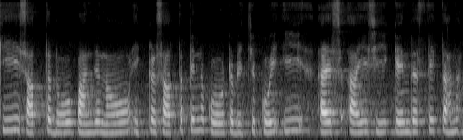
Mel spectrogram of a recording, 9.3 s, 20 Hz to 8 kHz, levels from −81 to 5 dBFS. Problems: none marked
